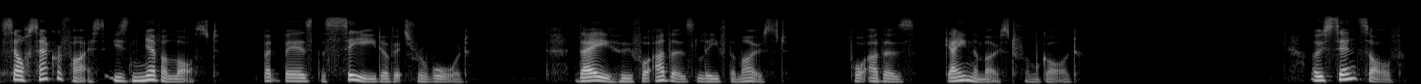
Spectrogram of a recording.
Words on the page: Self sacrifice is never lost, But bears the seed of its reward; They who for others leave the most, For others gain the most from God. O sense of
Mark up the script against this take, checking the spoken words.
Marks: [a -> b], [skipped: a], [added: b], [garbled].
Self sacrifice is never lost, But bears the seed of its reward; They who for others leave the most, For others gain the most from God. O sense of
